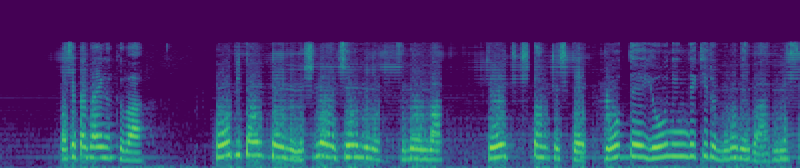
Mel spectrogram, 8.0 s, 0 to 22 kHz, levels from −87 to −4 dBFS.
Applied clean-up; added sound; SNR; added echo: neural separator model SepFormer DNS4.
